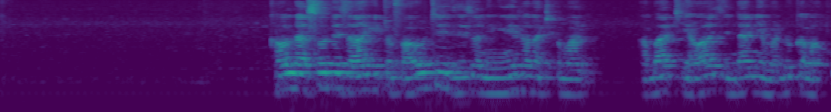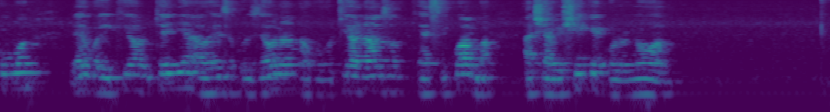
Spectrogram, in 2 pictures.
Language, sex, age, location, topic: Swahili, male, 18-24, Dar es Salaam, finance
